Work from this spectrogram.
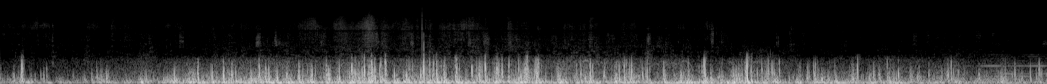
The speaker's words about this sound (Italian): Quest'inverno non è esistita la montagna e con lei quelle raffiche di vento gelato che, ad essere onesti, non mi avevano mai fatto molto piacere.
